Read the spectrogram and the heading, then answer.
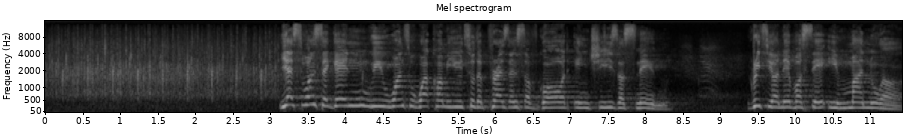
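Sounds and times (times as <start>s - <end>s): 
church congregation applauding: 0.0s - 3.5s
speech: 3.1s - 8.4s, 9.4s - 11.4s.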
